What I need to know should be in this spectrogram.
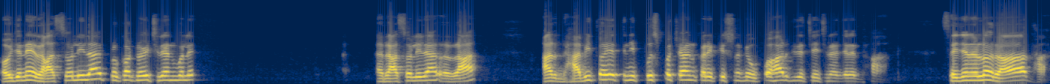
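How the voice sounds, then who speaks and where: A man giving a devotional scripture talk, explaining slowly and often checking in with his listeners. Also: high-pitched. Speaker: devotional speaker.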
